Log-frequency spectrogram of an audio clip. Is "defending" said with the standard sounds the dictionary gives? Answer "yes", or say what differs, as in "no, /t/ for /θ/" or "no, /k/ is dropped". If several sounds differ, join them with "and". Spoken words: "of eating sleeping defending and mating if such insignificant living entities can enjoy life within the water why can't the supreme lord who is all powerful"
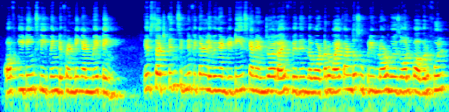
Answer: yes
